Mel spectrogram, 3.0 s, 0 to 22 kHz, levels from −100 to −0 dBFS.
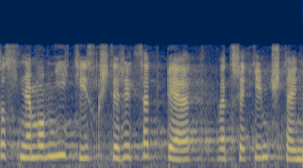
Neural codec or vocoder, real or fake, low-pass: codec, 16 kHz, 4 kbps, FreqCodec, larger model; fake; 7.2 kHz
